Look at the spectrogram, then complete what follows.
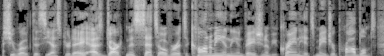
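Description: A man's voice: medium pitch, dry recording, clean studio sound. A man hosting a talk program, reading news excerpts aloud and commenting on them in an emphatic way. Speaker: talk show host and commentator.

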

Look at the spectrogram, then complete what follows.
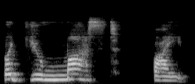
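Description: A woman with a slight Colombian Spanish accent, a state senator speaking as a guest in a radio interview, animated and emphatic, laughing often. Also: mid-range voice, drawn-out words, breathy edge. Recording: dull lo-fi line.

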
